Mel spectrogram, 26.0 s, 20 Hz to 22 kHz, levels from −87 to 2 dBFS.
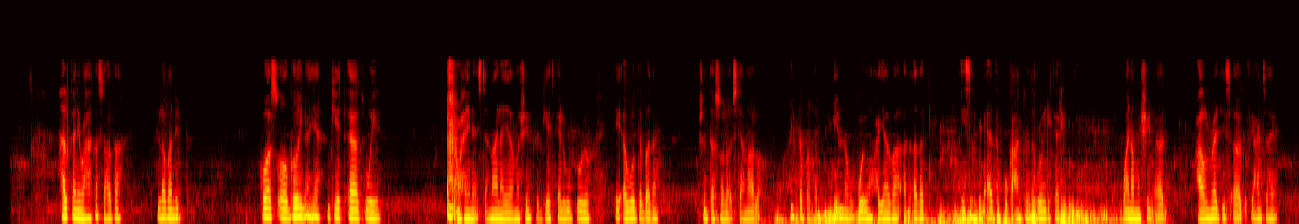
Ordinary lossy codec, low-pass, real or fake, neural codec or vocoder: none; 7.2 kHz; fake; codec, 16 kHz, 2 kbps, X-Codec, HuBERT features, trained on LibriSpeech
